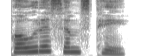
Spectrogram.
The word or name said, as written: ಪೌರಸಂಸ್ಥೆ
